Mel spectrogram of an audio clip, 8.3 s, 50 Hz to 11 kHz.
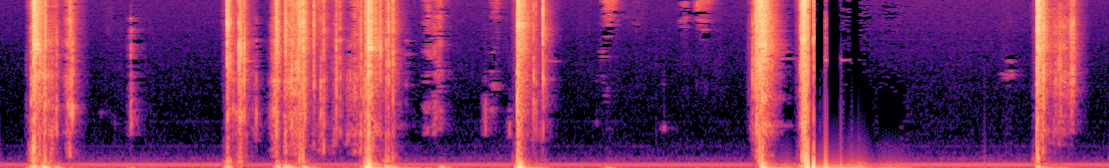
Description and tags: Loading and cocking a pistol
Ejecting the magazine, re-inserting the magazine, racking the slide, loading the gun, ejecting the magazine again. No gunfire. Bersa Thunder .380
